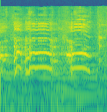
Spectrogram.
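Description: A rooster on Réunion island crows loudly and close by, one long drawn-out call with a rising and falling tone, followed by a second crow, with no talking.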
